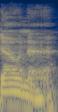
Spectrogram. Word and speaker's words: Donner: No, I think it's actually pronounced donor.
